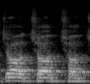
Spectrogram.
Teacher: চ ছ, দেখো জীব যেন ঘষলো, ধ্বনিবাহী বাতাস যেন একটু ঘষা খেয়ে বেরিয়ে এলো। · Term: ঘৃষ্ট ধ্বনি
